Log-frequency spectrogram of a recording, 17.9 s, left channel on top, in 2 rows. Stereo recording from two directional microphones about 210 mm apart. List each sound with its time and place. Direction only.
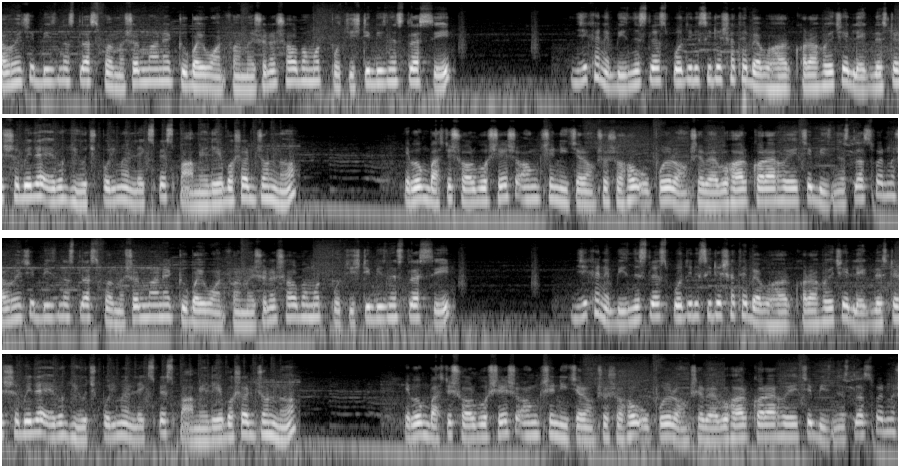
0.0 s speech: 15° left (ahead or behind)
5.7 s speech: 15° left (ahead or behind)
13.0 s speech: 15° left (ahead or behind)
